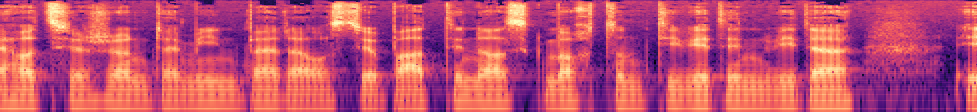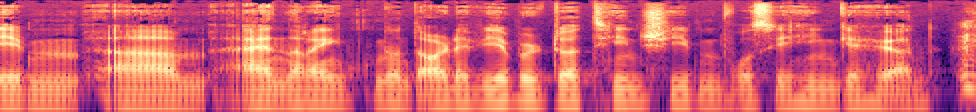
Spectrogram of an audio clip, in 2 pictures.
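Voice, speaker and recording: A man talks at a fairly quick pace in a fairly low, monotone, flat voice, with dry, close sound and no echo. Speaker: physiotherapist podcast host. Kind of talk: casual chat.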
